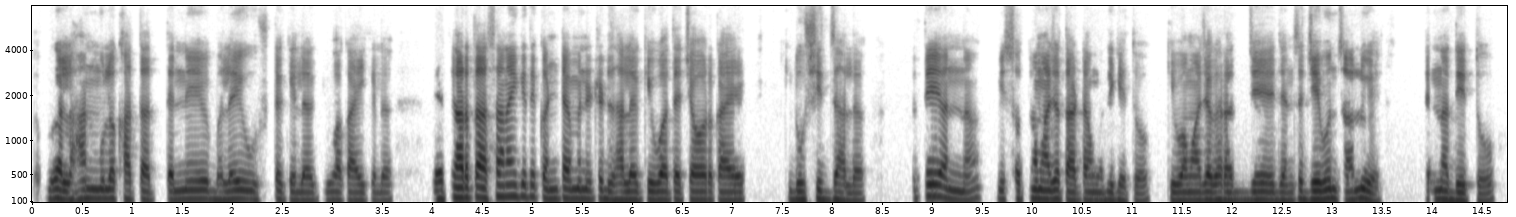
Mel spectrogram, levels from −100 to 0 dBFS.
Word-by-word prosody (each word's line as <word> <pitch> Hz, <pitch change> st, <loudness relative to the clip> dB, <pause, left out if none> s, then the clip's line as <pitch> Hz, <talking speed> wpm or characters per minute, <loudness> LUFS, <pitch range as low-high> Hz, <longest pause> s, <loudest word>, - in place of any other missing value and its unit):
बघा 140 Hz, +1 st, +3 dB
लहान 130 Hz, +3 st, +1 dB
मुलं 140 Hz, 0 st, +2 dB
खातात, 130 Hz, -1 st, -1 dB
त्यांनी 135 Hz, +2 st, +1 dB
भलेही 125 Hz, +3 st, +1 dB
उष्ट 130 Hz, -1 st, -4 dB
केलं 120 Hz, -1 st, -1 dB
किंवा 120 Hz, 0 st, -5 dB
काय 115 Hz, -1 st, -1 dB
केलं, 115 Hz, 0 st, -7 dB, 0.4 s
याचा 135 Hz, +4 st, +3 dB
अर्थ 150 Hz, +1 st, +5 dB
असा 155 Hz, +3 st, +4 dB
नाही 175 Hz, 0 st, +1 dB
की 175 Hz, -, 0 dB
ते 170 Hz, -, -1 dB
कंटॅमिनेटेड 140 Hz, -2 st, +1 dB
झालं 120 Hz, +1 st, +1 dB
किंवा 125 Hz, -1 st, +3 dB
त्याच्यावर 125 Hz, 0 st, +1 dB
काय 120 Hz, 0 st, +1 dB, 0.6 s
दूषित 125 Hz, +1 st, -1 dB
झालं 110 Hz, -2 st, -1 dB, 0.5 s
तर -, -, -10 dB
ते 175 Hz, 0 st, +5 dB
अन्न 130 Hz, -4 st, 0 dB, 0.2 s
मी 130 Hz, -, -3 dB
स्वतः 130 Hz, +2 st, -2 dB
माझ्या 135 Hz, 0 st, +3 dB
ताटामध्ये 115 Hz, -1 st, 0 dB
घेतो 110 Hz, -1 st, -5 dB, 0.2 s
किंवा 120 Hz, 0 st, +1 dB
माझ्या 120 Hz, 0 st, +2 dB
घरात 120 Hz, -1 st, 0 dB
जे 120 Hz, 0 st, +2 dB
ज्यांचं 115 Hz, +2 st, -2 dB
जेवण 130 Hz, +2 st, +5 dB
चालू 130 Hz, +3 st, +2 dB
आहे 105 Hz, -, -4 dB
त्यांना 130 Hz, +4 st, -5 dB
देतो 115 Hz, -1 st, -1 dB
125 Hz, 170 wpm, -22 LUFS, 120-135 Hz, 0.6 s, अर्थ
